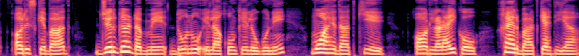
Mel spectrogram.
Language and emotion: Urdu, neutral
